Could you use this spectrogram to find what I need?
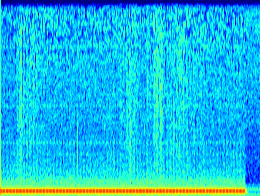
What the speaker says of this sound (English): I like how he separates the calls with a tone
